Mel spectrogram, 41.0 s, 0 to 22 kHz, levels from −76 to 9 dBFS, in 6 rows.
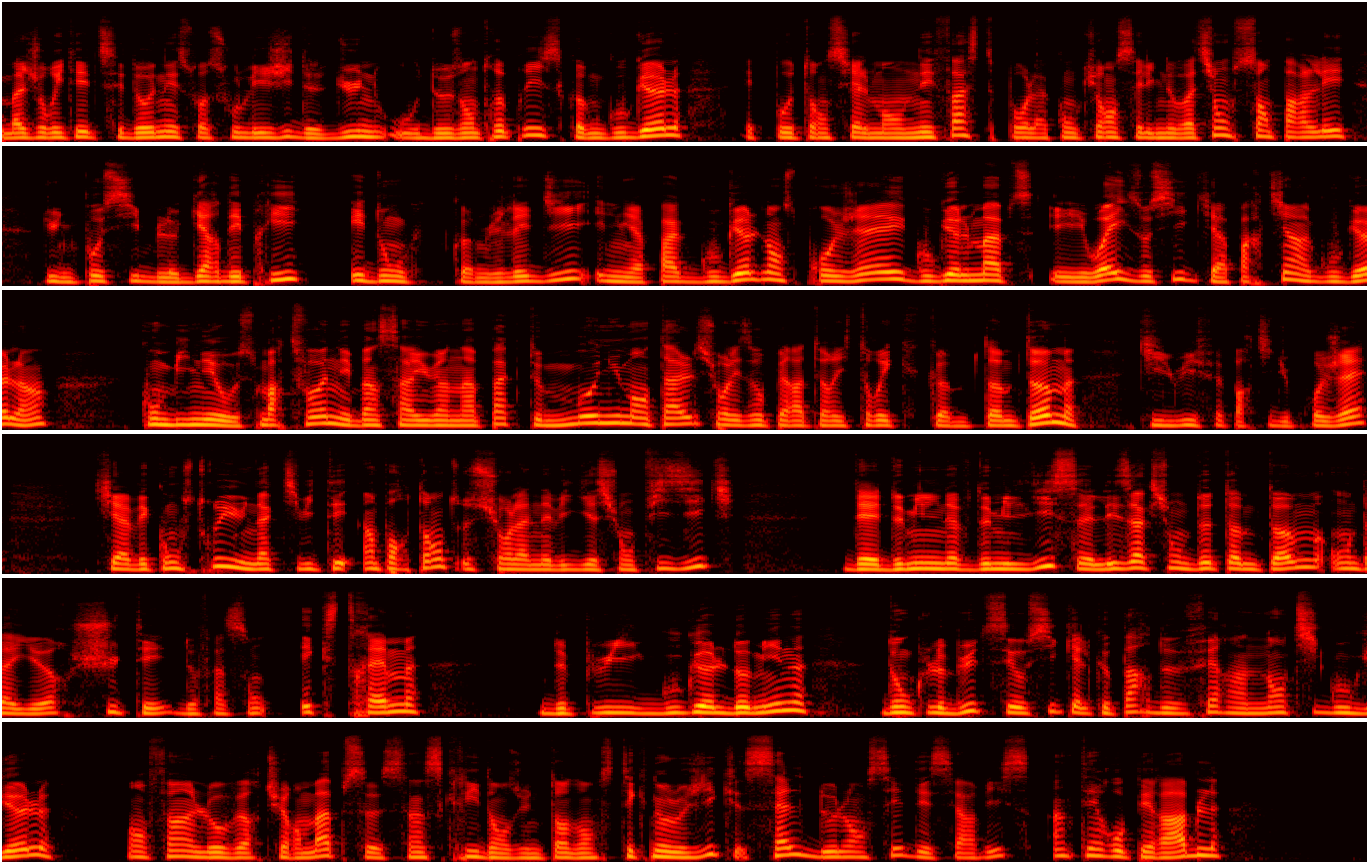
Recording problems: abrupt cut into speech; at the start

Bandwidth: 14.5 kHz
